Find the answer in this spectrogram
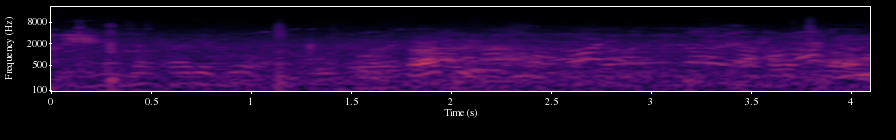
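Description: Footballers' and coaches' voices calling out across a training pitch, with a few sharp thuds of a football being kicked.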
